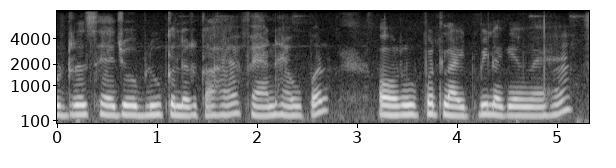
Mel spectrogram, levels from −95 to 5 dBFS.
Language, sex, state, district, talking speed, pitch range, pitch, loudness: Hindi, female, Assam, Sonitpur, 190 wpm, 195-210 Hz, 205 Hz, -15 LUFS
